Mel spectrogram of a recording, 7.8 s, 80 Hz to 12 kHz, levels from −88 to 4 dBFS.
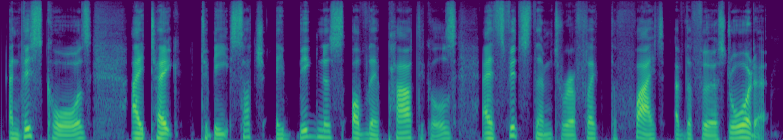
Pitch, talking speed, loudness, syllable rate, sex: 125 Hz, 185 wpm, -23 LUFS, 4.9 syllables/s, male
